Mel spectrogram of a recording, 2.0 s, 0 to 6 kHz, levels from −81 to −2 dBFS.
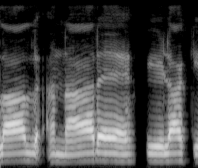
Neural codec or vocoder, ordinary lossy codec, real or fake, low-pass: none; MP3, 48 kbps; real; 5.4 kHz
